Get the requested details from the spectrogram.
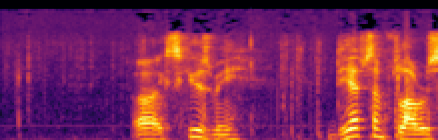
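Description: A man speaks up close.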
